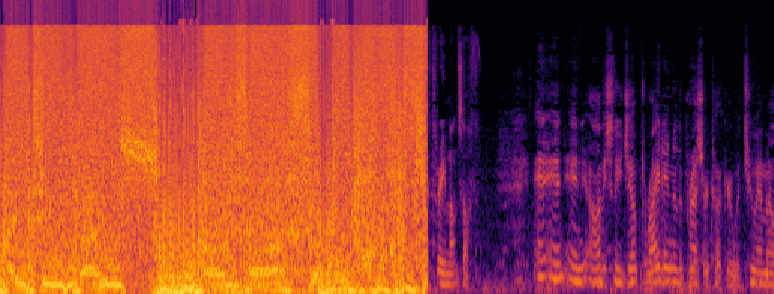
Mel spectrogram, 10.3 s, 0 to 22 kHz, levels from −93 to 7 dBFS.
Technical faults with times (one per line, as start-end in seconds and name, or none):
0.00-5.69 wrong sample width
